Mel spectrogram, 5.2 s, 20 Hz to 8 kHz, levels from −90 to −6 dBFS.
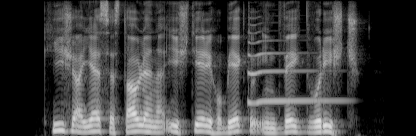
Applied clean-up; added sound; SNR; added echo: none; Wind instrument, woodwind instrument; 12 dB; none.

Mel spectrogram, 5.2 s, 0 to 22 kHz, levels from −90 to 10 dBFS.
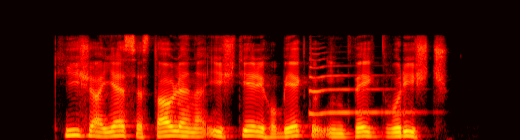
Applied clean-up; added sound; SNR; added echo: neural mask model RNNoise.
